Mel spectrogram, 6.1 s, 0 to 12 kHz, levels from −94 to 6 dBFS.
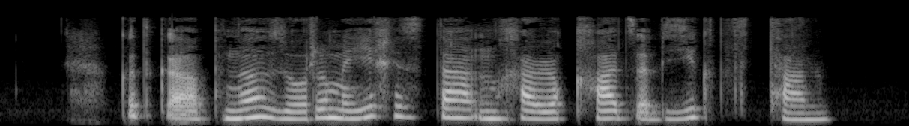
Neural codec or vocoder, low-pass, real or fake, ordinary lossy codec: none; 7.2 kHz; real; AAC, 48 kbps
